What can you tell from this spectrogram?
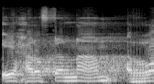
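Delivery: ordinary talk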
